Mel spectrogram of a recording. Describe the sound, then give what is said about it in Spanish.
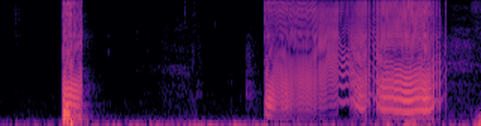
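A brief sharp puff, then after a pause a long, loud, buzzy fart that wobbles in pitch for over a second before trailing off. No one speaks. “Bueno, le dejaron pasar, pero a los diez minutos de sueño sin ronquidos, se oyó un leve...”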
